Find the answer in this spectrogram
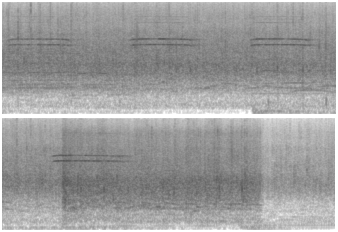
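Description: A large congregation clapping. The applause swells about six seconds in and dies down near the end.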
